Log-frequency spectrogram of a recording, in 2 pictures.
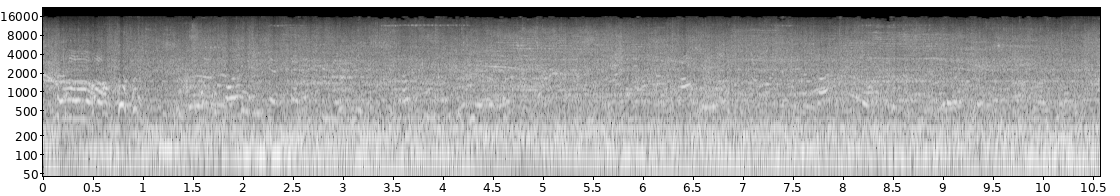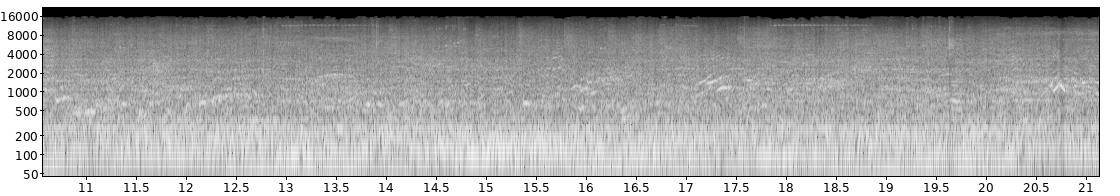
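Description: Riders scream and shout with excitement.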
